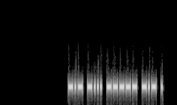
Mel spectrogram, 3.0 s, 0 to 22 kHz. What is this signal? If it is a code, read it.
Morse code, heard as a keyed tone, about 46 wpm, 700 Hz. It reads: KB0KE
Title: USA Call Signs - 5 Characters - 3x Character Spacing - 45wpm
